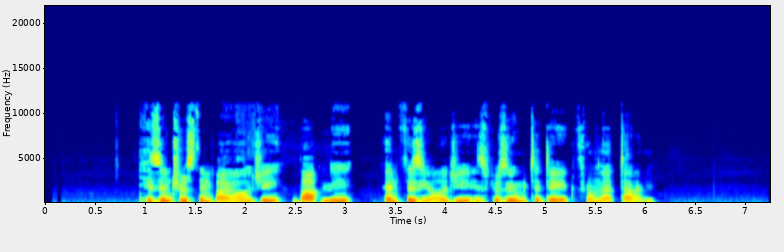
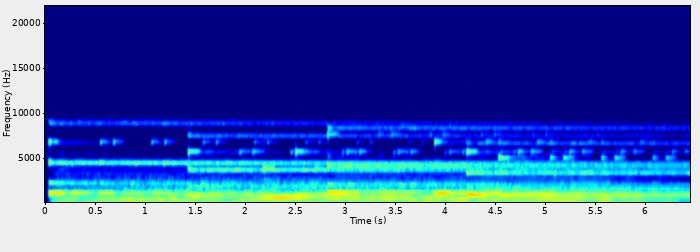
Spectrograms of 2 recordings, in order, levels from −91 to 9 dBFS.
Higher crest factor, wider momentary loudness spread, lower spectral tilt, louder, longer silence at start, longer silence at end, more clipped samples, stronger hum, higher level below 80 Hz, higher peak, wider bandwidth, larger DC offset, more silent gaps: about the same, 18 dB vs 14 dB; about the same, 7 LU vs 9 LU; first, -5.5 dB/octave vs -4 dB/octave; first, -23 LUFS vs -31 LUFS; first, 0.95 s vs 0.05 s; first, 1.15 s vs 0 s; neither; neither; about the same, -66 dBFS vs -70 dBFS; first, -6 dBFS vs -16 dBFS; first, 11.5 kHz vs 9.4 kHz; neither; neither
